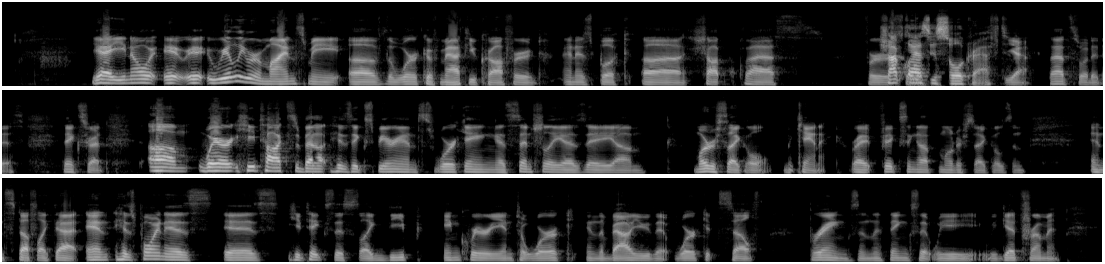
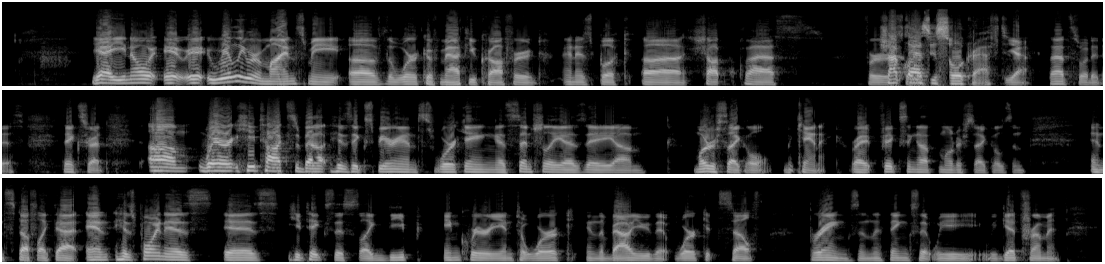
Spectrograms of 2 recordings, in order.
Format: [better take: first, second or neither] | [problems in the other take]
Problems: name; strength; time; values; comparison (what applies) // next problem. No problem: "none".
first | distortion; slight; 3% of the sound clipped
